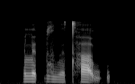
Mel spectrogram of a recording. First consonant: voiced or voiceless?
voiced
